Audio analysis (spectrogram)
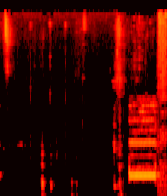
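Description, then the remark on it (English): Soft handling taps and clicks on a phone, then a loud, steady electronic phone tone sounds for under half a second near the end as a call is dialed. Nobody speaks. “Who are you ringing?”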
